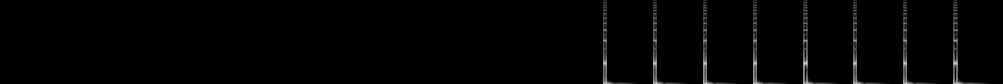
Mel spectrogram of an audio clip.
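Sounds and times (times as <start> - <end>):
metronome click count-in at 120 BPM: 6.0 - 9.8.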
